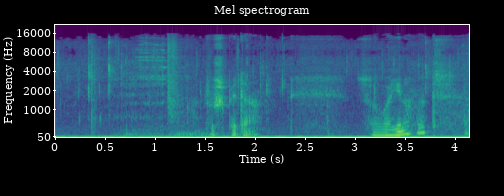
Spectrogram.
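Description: A fire crackles and roars in a furnace.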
